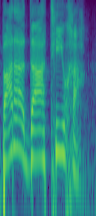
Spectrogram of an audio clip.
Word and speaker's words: Barra da Tijuca: It's Barra da Tijuca.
